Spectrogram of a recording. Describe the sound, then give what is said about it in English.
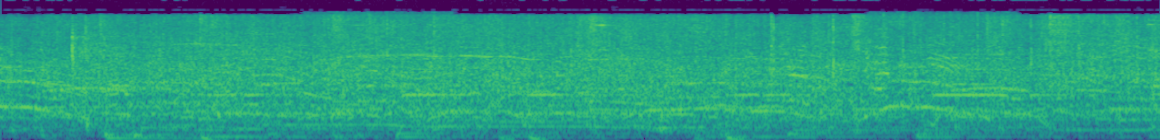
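Townspeople in a courtroom get to their feet and applaud after a not-guilty verdict, steady clapping mixed with a busy swell of excited voices and cheers that holds at a fairly loud level throughout. “the townspeople get to their feet and applaud.”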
